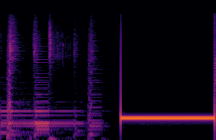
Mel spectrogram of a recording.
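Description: Background music with plucked notes fading out, then, after a short silence about a second in, a loud, steady single-pitch beep of a TV test-card tone that holds to the end.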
